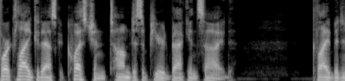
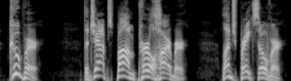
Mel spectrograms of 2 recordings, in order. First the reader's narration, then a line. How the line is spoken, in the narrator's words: Tom O'Flannery barked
